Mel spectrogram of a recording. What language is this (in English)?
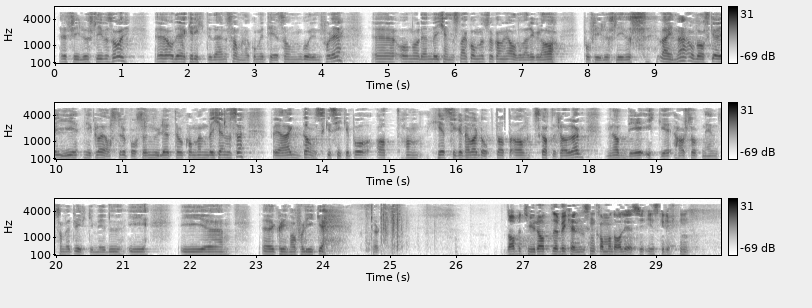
Norwegian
